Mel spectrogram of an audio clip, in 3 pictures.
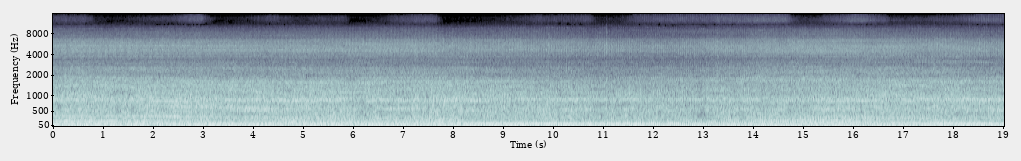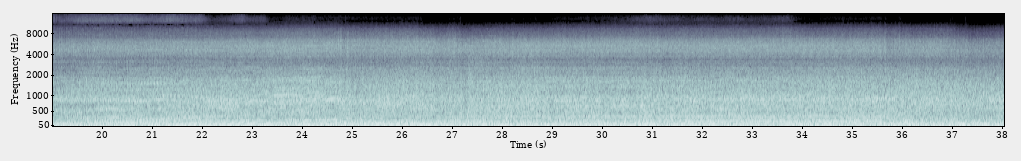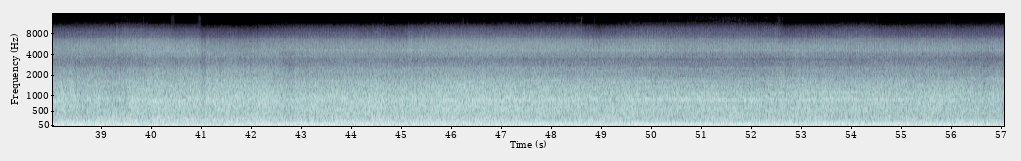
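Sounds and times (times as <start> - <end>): motorcycle engine running: 0.0 - 57.0
wind and road rush: 0.0 - 57.0.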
